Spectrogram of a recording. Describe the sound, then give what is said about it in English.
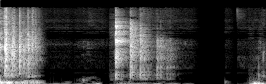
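Dice are re-rolled, clattering and tumbling across a hard tabletop in two loud, rattling bursts, followed by a single softer knock near the end. Nobody speaks. “Re-rolling your not stats, re-rolling your dice.”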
